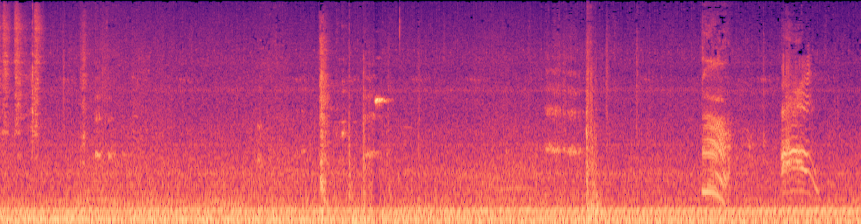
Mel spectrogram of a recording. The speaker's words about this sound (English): Tow truck, what the heck?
